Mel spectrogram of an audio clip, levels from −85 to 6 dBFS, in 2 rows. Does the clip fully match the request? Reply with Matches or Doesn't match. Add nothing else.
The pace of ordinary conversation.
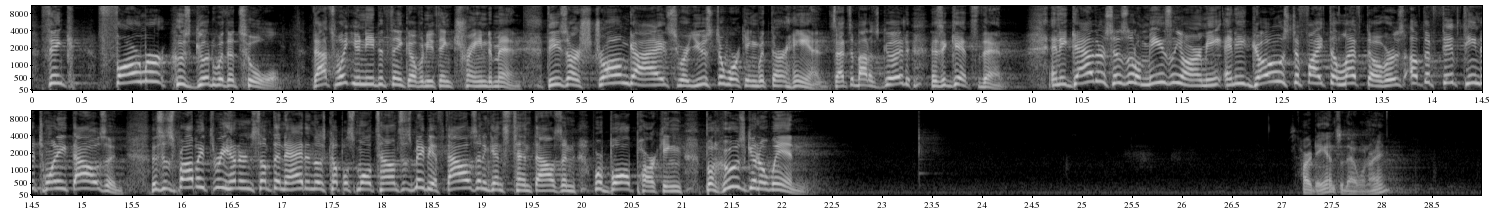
Matches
